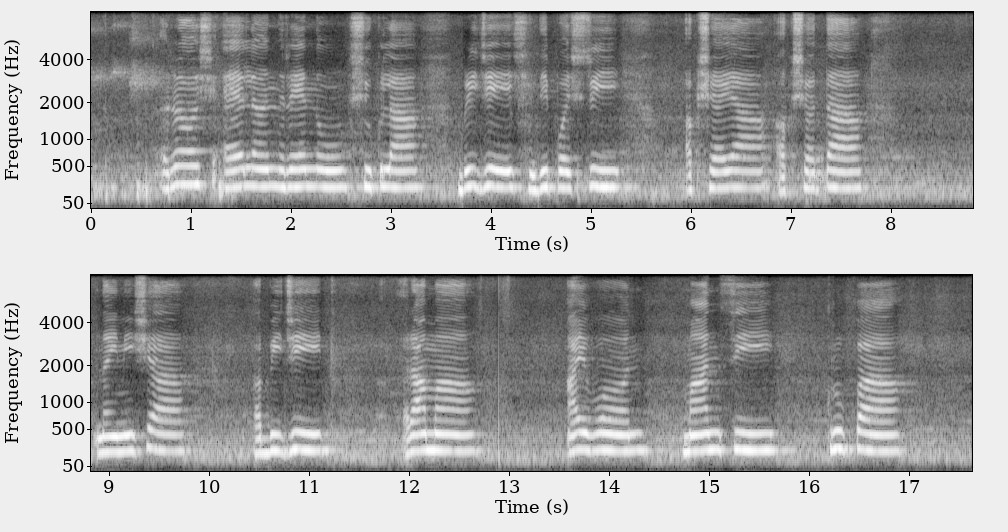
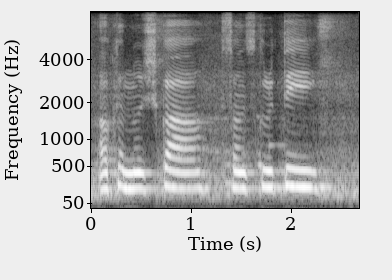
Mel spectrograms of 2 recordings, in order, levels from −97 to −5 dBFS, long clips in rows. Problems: constant background noise, background conversations at intervals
